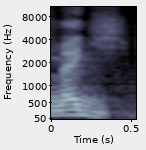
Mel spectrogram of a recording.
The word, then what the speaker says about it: Maggi: Je prononce Maggie pour parler de cette très grosse bouteille d'exhausteur de goût et de sa marque. C'est la prononciation courante en Alsace et donc c'est celle qui est naturelle pour moi.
